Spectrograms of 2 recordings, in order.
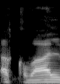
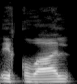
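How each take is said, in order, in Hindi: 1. यह शब्द 'a' स्वर से शुरू होता है। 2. यह शब्द 'i' स्वर से शुरू होता है। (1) "हम उसको ज़बर से बोलेंगे" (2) "ऐसे नहीं बोलेंगे"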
